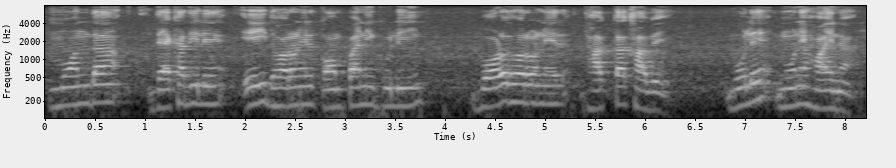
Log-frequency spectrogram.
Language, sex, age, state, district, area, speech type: Bengali, male, 18-30, West Bengal, Kolkata, urban, read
